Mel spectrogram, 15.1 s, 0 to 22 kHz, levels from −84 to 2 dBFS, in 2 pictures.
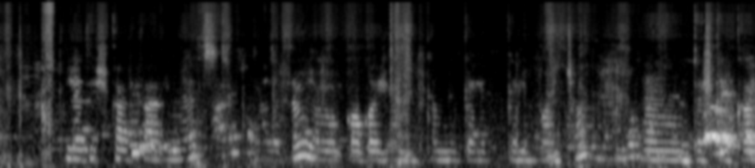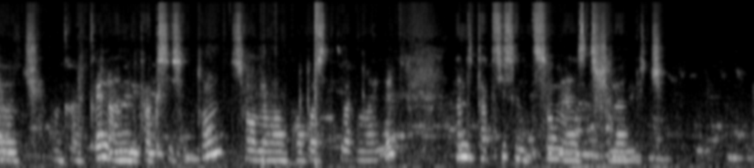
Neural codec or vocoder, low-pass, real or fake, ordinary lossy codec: none; 19.8 kHz; real; Opus, 16 kbps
